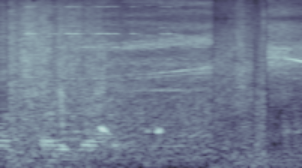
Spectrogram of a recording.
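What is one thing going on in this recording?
A weapon fires a crackling energy beam.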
